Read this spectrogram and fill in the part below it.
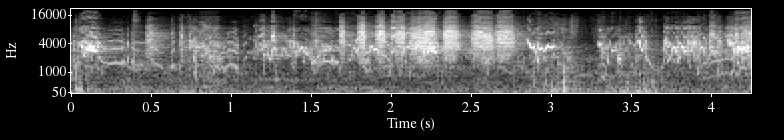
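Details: Budgies chirping for a lonely bird: dense, loud, scratchy warbling and rapid twittering notes come in uneven waves, with sharp high chirps at the start and end.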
